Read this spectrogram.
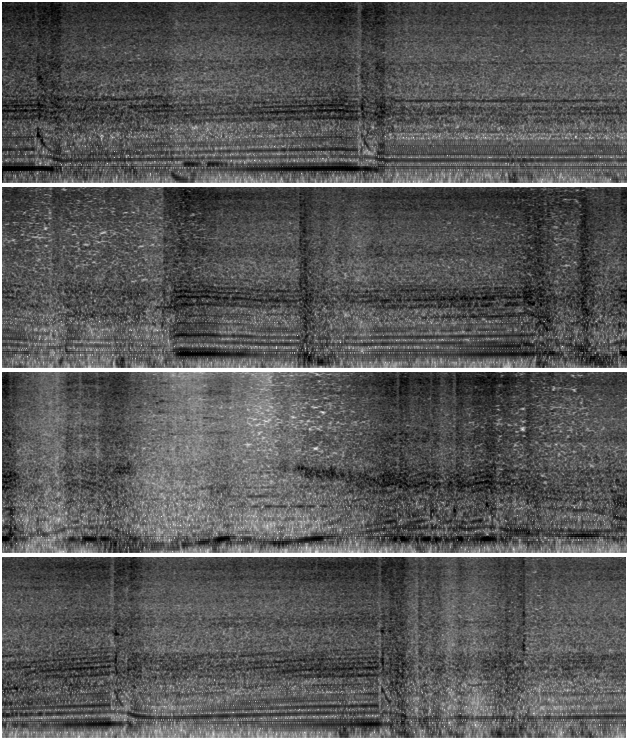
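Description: A car engine revs loudly, rising and dropping in pitch as the gears shift.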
